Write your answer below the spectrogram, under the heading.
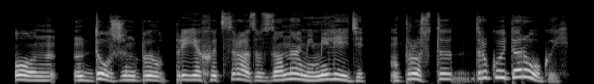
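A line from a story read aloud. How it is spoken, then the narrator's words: Reluctantly forced out. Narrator (Russian): наконец выдавил из себя Цинта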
